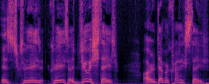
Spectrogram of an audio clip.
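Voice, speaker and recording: In an Irish accent, a man with a fairly high pitch and a dark, mellow tone speaks at a fairly slow pace. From Ireland. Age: 80s+. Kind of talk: casual talk to camera.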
